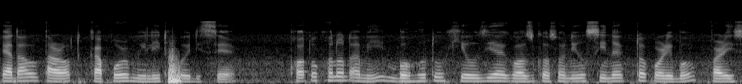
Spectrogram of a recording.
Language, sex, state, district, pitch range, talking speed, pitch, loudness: Assamese, male, Assam, Sonitpur, 135-155 Hz, 120 wpm, 145 Hz, -20 LUFS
